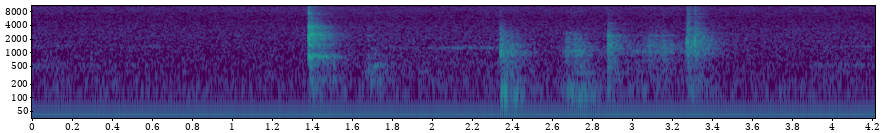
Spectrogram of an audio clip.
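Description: Small containers handled and set down on a tabletop: one sharp click about a second and a half in, then a quick cluster of lighter knocks and clicks.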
